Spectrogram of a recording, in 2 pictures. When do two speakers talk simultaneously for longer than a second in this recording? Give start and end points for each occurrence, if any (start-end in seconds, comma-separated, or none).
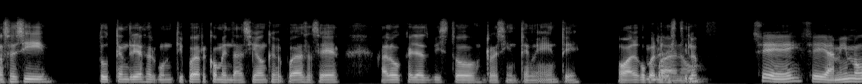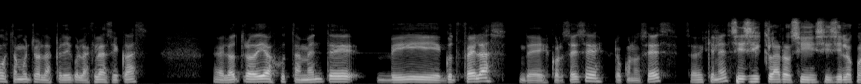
none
